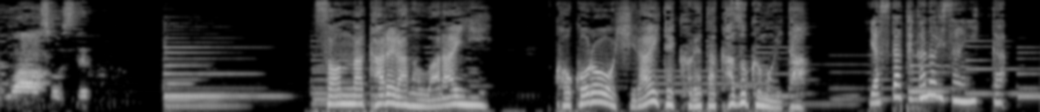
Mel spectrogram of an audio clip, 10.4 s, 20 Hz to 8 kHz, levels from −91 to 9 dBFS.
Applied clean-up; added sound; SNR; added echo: classical method Wiener filter.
